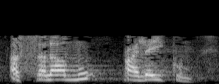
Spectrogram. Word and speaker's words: السلام علیکم: السلام علیکم کہنا نہیں آتا، یہ تلفظ بھی درست کرنا ہے. السلام علیکم میم پر پیش بھی پڑھنا ہے.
